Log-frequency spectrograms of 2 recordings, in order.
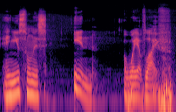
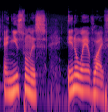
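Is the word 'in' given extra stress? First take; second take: yes; no. First: The word 'in' is given strong stress. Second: The word 'in' gets no special stress. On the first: "tell you what the key word in this sentence is for me" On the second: "I'm going to read this sentence twice"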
